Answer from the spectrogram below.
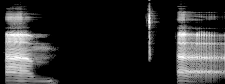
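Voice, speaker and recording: A man's voice: lowish voice, very slow, gravelly, sharp tone, clear, resonant tone. A man co-hosting a casual podcast, joking around. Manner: joking, laughs easily. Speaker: podcast co-host.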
